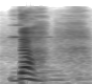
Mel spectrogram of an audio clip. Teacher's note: अच्छा देखिए ये ता है, गोल ता है, मैं रुक रही हूँ तो हा की आवाज़ आएगी। अब हा की आवाज़ नहीं निकालोगे तो अलिफ में बदल जाएगा, बात आ रही समझें।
